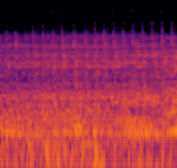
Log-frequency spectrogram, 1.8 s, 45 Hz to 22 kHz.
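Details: Stihl BG55 handheld leaf blower two-stroke after aftermarket carburetor replacement and idle screw adjustment: steady, even high buzz with no surging, stumbling or misses, running cleanly; normal running.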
